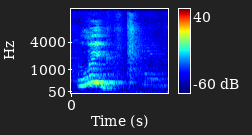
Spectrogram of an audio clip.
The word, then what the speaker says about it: league: अच्छा, लीग, LEAGUE, इसको पे क्या पढ़ते हैं? लीग। क्या पढ़ते हैं? लीग, LEAGE, लीग। लेकिन यू की आवाज हम नहीं निकालते इसको, ये साइलेंट है।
